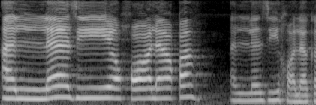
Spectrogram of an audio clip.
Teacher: خَلَقَ کا خاف موٹا پڑھیں گے، لام کو ہلکا پڑھیں گے، کاف کو تھوڑا موٹا کر کے پڑھیں گے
